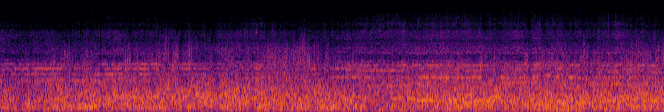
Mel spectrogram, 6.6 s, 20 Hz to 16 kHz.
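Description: F-86 Sabre jet making a low fly-by pass at an air show, a loud, steady broadband roar that fills the whole span with no letup and no voices.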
